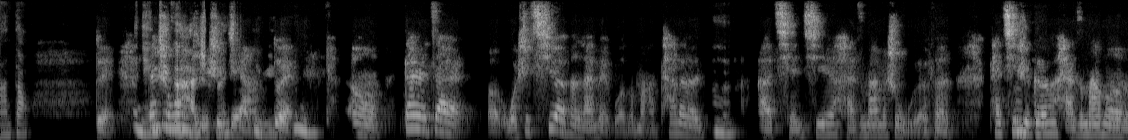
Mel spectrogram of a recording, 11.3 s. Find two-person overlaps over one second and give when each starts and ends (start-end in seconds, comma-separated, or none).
1.3-3.0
